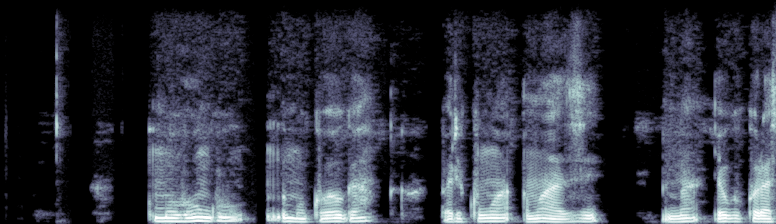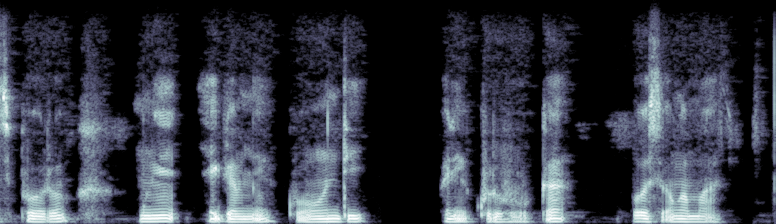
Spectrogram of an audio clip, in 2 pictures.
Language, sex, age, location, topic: Kinyarwanda, female, 18-24, Kigali, health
